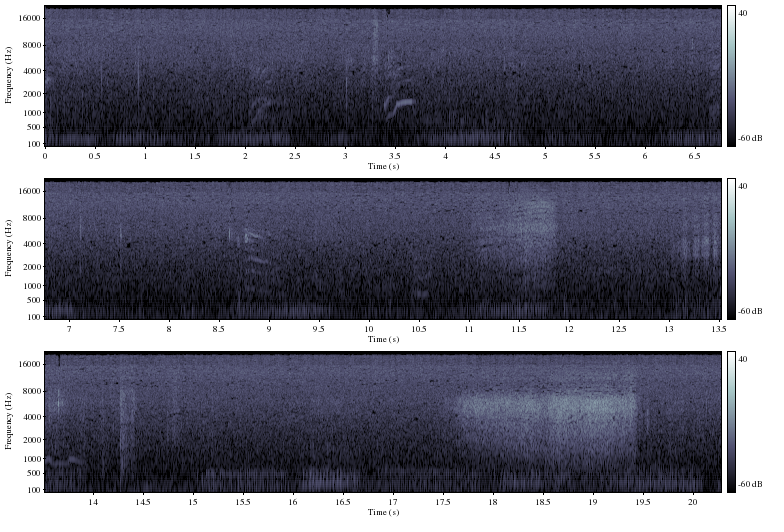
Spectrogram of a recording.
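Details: Mother cat purring beside kittens only a few weeks old: rhythmic low purr pulses with brief hissy rustling bursts and a few faint higher squeaks.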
